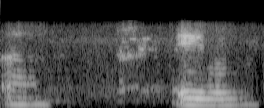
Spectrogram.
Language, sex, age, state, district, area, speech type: Sanskrit, female, 18-30, Maharashtra, Nagpur, urban, conversation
